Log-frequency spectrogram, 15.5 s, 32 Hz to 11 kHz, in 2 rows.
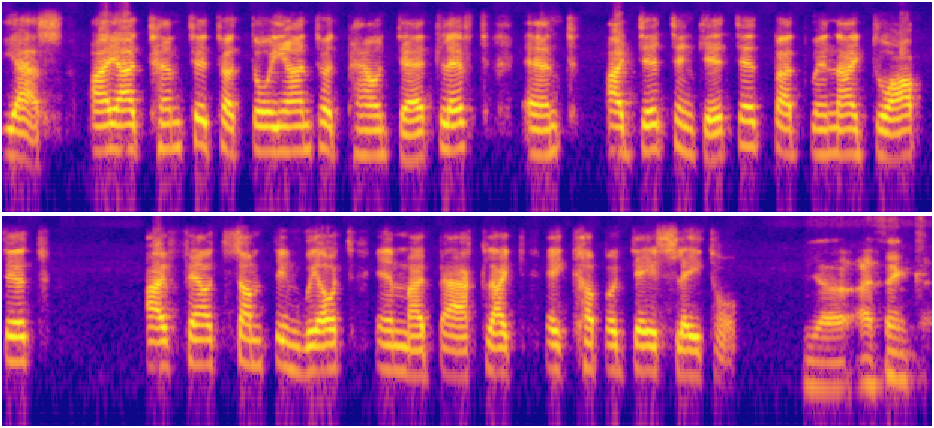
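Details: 25-year-old man with cerebral palsy since birth, which he says affects his balance, coordination and speech; doctors had told him he would never walk; real speech; dysarthria (cerebral palsy).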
